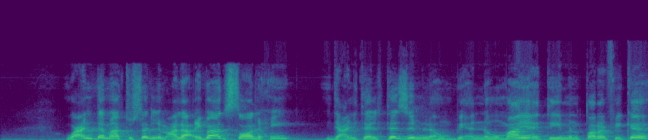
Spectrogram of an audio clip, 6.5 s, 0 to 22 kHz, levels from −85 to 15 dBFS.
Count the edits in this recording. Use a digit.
1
